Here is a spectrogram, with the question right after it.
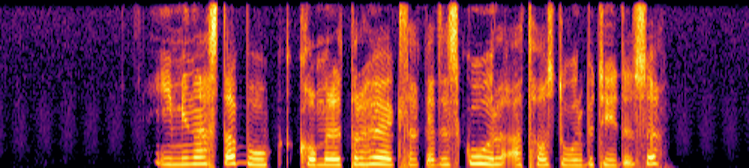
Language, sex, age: Swedish, female, 24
